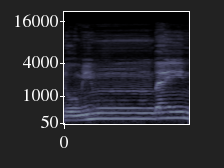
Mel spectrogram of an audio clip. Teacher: نون ساکن کے بعد حرف با ہے تو یہاں پر اقلاب ہوگا، نون ساکن کو میم سے بدل کر غنہ زمانی کر کے پڑھیں گے۔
